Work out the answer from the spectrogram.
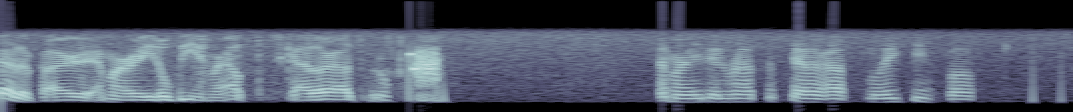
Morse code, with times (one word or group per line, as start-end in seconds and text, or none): none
